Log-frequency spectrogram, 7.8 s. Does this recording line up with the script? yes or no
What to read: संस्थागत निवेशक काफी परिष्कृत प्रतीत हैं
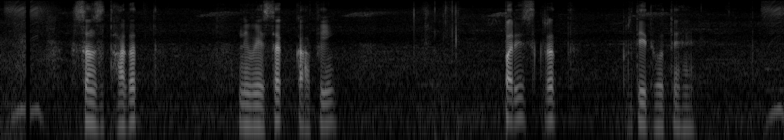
no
